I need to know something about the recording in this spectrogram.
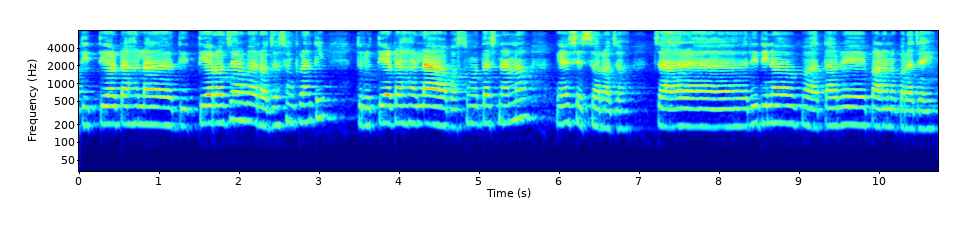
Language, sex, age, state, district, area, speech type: Odia, female, 60+, Odisha, Dhenkanal, rural, spontaneous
